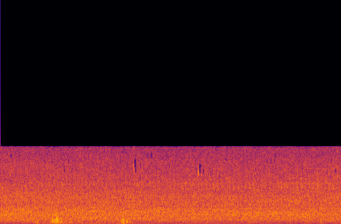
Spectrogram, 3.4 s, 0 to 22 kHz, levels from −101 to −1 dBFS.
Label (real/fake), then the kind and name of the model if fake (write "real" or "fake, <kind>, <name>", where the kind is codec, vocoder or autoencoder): real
